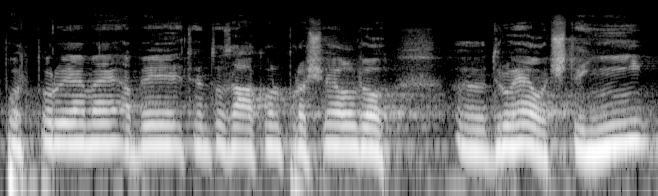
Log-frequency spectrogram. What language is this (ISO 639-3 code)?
ces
